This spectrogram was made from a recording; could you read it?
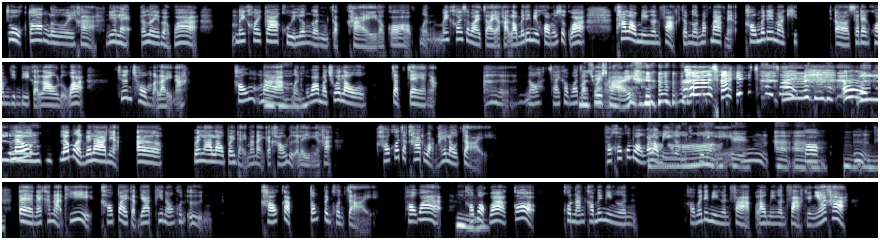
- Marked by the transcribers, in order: chuckle; laughing while speaking: "เออ ใช้ ใช่ ๆ ๆ"; chuckle
- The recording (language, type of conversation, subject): Thai, advice, จะเริ่มคุยเรื่องการเงินกับคนในครอบครัวยังไงดีเมื่อฉันรู้สึกกังวลมาก?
